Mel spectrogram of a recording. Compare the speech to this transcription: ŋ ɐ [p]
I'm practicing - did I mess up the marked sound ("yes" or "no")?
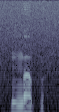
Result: no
